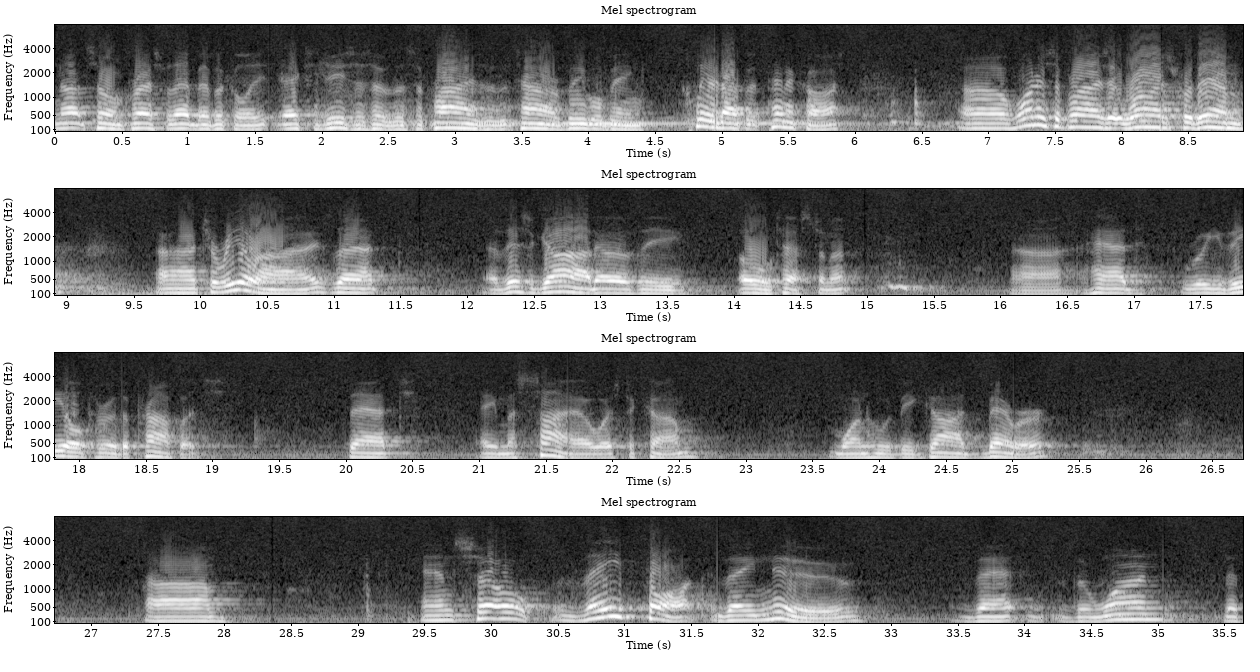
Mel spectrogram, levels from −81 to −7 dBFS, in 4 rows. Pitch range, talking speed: 100-130 Hz, 115 wpm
